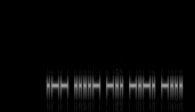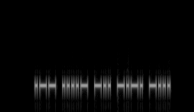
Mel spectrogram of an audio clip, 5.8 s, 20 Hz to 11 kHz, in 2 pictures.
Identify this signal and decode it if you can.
Morse code, heard as a keyed tone, about 34 wpm, 700 Hz. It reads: W4DCB W4DCB
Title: USA Call Signs - 5 Characters - Repeated 3x - 35wpm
